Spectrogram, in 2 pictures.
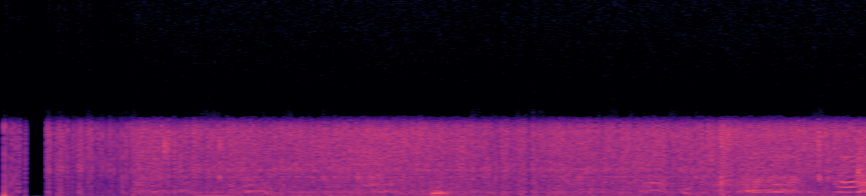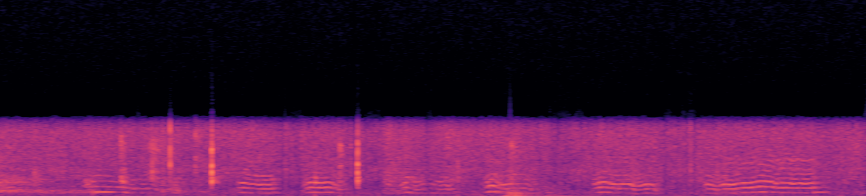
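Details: Two-day-old puppies of the Nordic Giant's D-litter, indoors while feeding, give wavering, high whining squeaks in short bursts, which grow more frequent in the second half, over soft low rustling and shuffling.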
